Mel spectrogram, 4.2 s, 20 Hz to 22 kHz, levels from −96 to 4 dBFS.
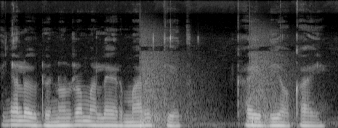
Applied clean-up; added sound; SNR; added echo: none; Boom; 12 dB; none.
